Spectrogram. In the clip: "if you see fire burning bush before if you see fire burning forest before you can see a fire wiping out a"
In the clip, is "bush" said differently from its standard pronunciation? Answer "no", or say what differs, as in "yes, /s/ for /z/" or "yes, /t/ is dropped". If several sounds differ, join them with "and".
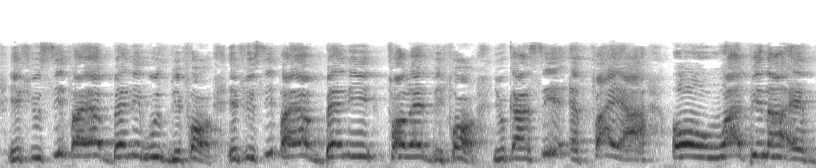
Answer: yes, /s/ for /ʃ/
